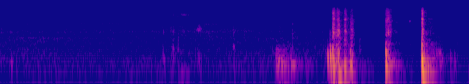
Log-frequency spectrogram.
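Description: Near silence, then a few short clicks close together near the end.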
